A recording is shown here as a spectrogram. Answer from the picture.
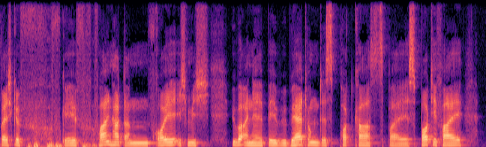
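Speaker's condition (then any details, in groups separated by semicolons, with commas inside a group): Stuttering; developmental, lifelong, possibly inherited, father stuttered, brother fluent, logopedic speech therapy, constant since second grade; word and syllable repetitions, frequent fillers like äh and ähm; repeated sounds, prolonged sounds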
